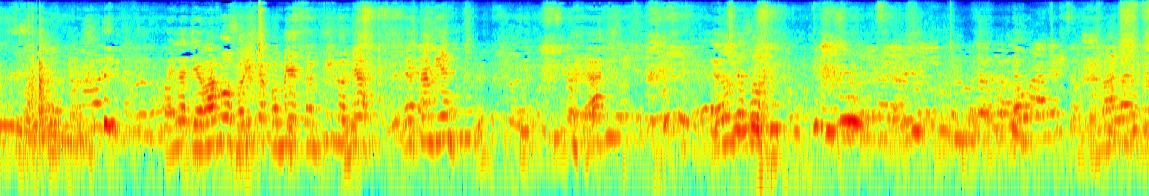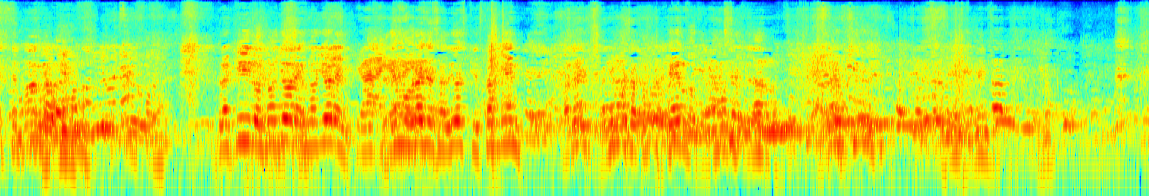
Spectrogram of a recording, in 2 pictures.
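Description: A crowd of men, women and children talk over one another nearby.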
